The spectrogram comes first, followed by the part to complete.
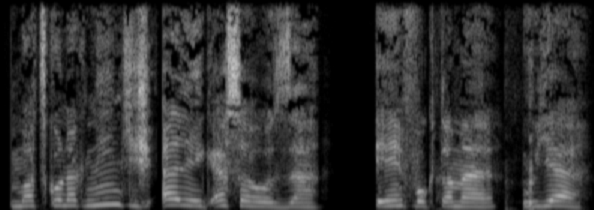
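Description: A woman as a high-voiced, innocent little boy. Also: steady tone, dry recording, clean studio sound, natural voice. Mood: innocent, curious. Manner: simple, trusting questions. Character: innocent, helpful little boy listening to stories. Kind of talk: audio drama storybook acting.

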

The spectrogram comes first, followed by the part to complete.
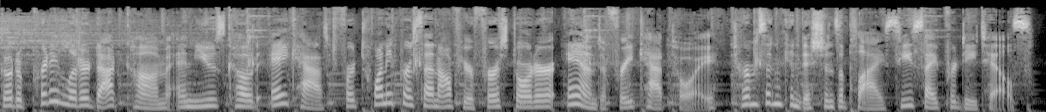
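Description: A woman's voice: mid-range voice, very animated, fairly quick, few pauses, a bit bright, faint music behind. A woman announcer reading the scripted offer and terms at the end of an advertisement. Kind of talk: scripted ad read.

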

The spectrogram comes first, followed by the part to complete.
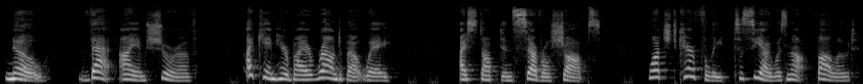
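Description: A woman acts out a defensive countess and impostor spy in 1940s radio style. Her voice is high and swoops theatrically, with an anxious, pleading manner. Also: lively intonation, normal speed. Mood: earnest. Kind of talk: 1940s radio drama acting.

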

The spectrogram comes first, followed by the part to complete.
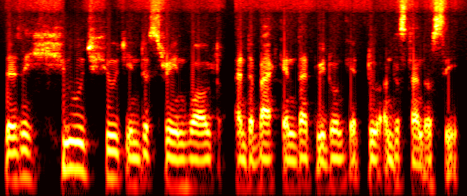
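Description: A man's voice: low-pitched, fairly even intonation, a little fast, slightly rough, no room sound, muffled recording. A man from Bangladesh, speaking as a labour rights advocate and guest, giving earnest, explanatory interview answers with frequent restarts.

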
